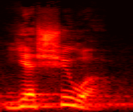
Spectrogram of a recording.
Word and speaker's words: Yeshua: By the way, sometimes you'll see the name Joshua spelled the way it's pronounced in Hebrew, Yeshua, with a Y at the beginning.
